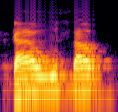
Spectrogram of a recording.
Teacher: Coba ainnya sedikit dialirkan karena dia punya sifat bainah.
